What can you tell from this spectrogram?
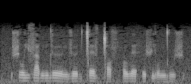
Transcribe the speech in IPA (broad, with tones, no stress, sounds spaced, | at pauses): ʃ o˦ j z a˦ d n d øː˦˨ n z ø˦ d ǀ ɛ˦ z ǀ ø˨ sˤ h u˦ l ɛ˦ h ø˦ ʃ j o˨ n d u˦ ʃ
